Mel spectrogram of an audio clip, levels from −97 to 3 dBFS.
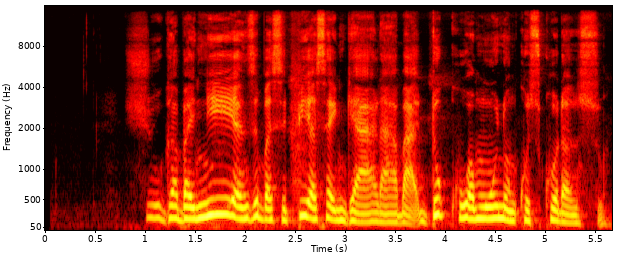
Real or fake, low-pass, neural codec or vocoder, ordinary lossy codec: fake; 14.4 kHz; vocoder, 44.1 kHz, 128 mel bands every 512 samples, BigVGAN v2; none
